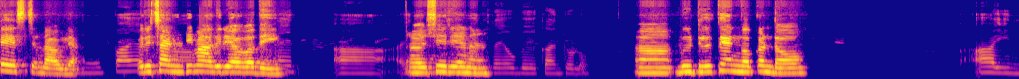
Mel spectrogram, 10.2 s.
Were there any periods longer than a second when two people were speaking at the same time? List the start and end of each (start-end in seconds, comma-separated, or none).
none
